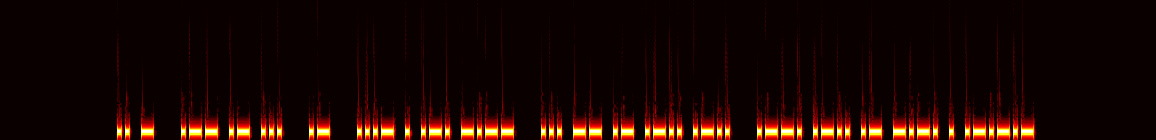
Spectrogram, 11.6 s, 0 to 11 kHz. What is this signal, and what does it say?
Morse code, heard as a keyed tone, about 30 wpm, 700 Hz. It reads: IT WAS A VERY SMALL PLACE.
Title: Sentences from Top 1000 Words - Review Part 1 - 30wpm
